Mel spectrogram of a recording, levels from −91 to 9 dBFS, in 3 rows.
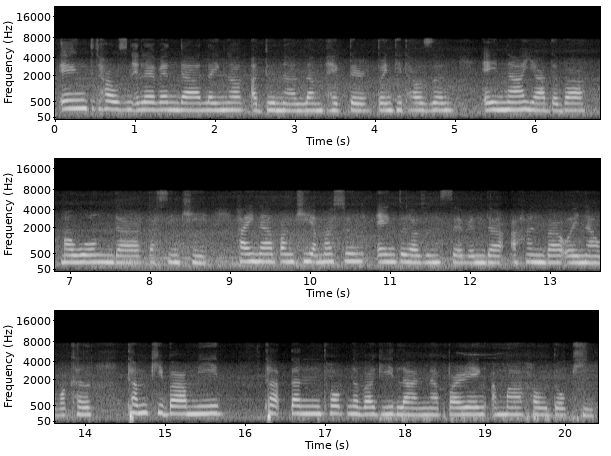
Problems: constant background noise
